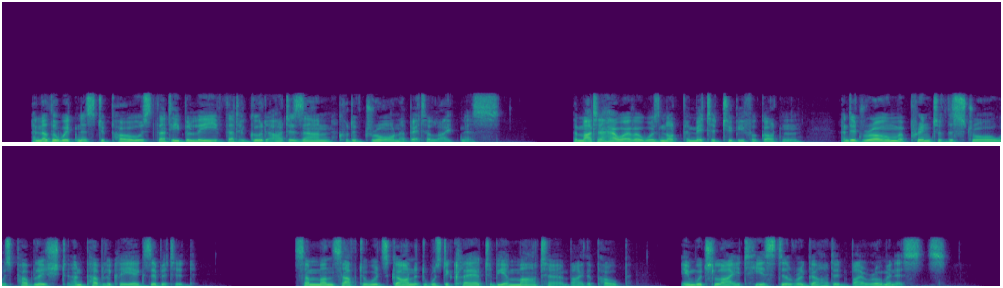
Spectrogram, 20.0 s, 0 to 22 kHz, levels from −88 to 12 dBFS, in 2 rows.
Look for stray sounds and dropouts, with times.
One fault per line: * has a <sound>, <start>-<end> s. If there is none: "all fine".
all fine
